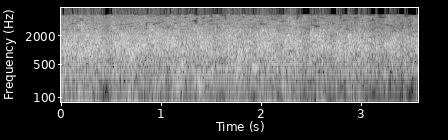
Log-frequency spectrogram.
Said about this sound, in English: First of all, I'd like to welcome, I think perhaps, to his first official DPW meeting as secretary, our new secretary of the Department of Public Safety and Corrections, Secretary Rob Green. So we'll give him a round of applause.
